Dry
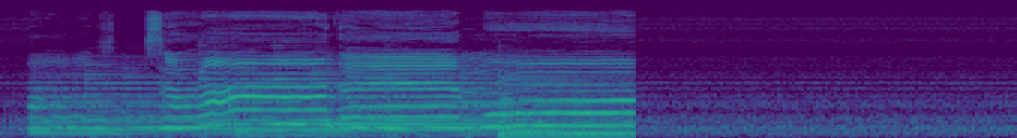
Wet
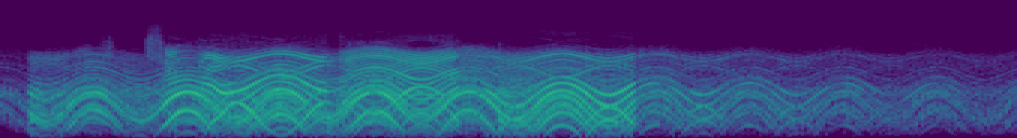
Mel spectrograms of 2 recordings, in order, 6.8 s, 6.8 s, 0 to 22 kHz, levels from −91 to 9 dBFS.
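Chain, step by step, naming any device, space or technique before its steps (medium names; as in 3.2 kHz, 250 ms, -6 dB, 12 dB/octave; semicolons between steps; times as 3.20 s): 1.14–1.98 s: bass shelf 160 Hz +12 dB; echo that smears into a reverb 556 ms, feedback 56%, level -15 dB; voice changer toy (ring modulator with a swept carrier 660 Hz, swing 70%, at 1.6 Hz; cabinet simulation 550–4700 Hz, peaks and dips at 1.4 kHz +4 dB, 2.4 kHz -3 dB, 4 kHz +5 dB); trim +7.5 dB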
